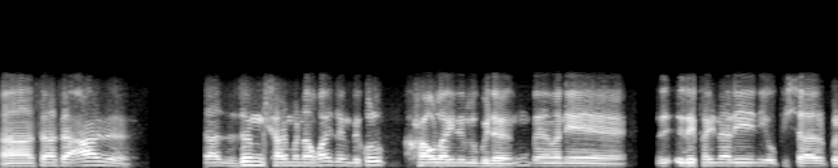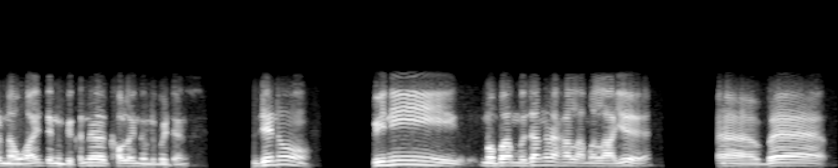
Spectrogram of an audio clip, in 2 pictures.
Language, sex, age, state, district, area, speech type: Bodo, male, 60+, Assam, Chirang, urban, conversation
